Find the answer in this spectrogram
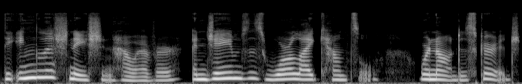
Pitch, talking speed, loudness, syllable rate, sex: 230 Hz, 125 wpm, -15 LUFS, 4.8 syllables/s, female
